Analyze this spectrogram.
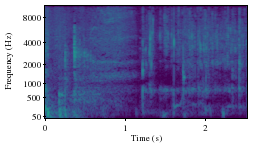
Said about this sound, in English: That's a big pour, too.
